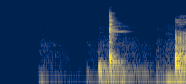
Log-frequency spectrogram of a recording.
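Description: A metal spatula clinking once against metal cookware, a single sharp clink with a brief ring about a second and a half in, followed by a faint low hum.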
